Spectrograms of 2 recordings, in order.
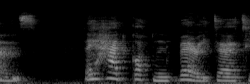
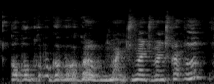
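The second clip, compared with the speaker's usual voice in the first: greedy gobble and munch noises; louder, playful eating noises; gobbling sounds; 4 dB louder, much faster than usual. A narrator's reading. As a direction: chomp through it like a greedy spider. Anansi gobbling food.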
